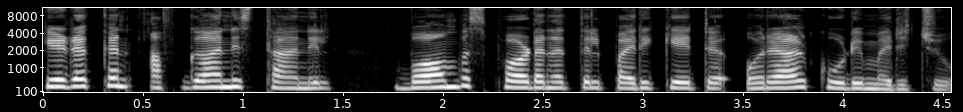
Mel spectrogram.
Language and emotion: Malayalam, neutral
